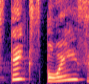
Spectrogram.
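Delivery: put-on very high, girly-pitched sign-off; movie heroine impersonation. Heroine leaving the courthouse thanks the men, high-pitched. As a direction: lift it way up like the film's heroine. Acting the heroine's exit in Legally Blonde.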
